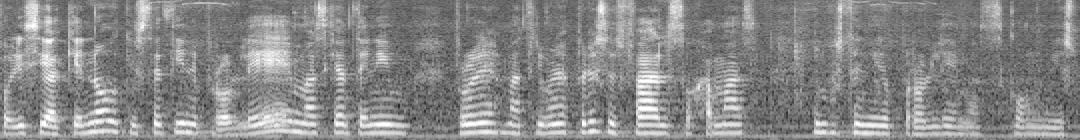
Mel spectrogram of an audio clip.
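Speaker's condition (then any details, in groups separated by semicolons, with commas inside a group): No condition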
